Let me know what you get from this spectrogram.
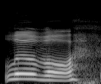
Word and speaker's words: Louisville: And remember, it's pronounced Louisville. Say it like you're drunk on bourbon.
